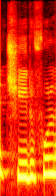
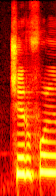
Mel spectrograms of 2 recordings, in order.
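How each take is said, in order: First: चीरफुल with a long "ee" and full "r"; long vowel demo. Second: चिरफुल with a short "i" in the first syllable; mispronunciation demo. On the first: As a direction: say चीरफुल like English "cheerful". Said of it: "बड़ी ई की मात्रा के रूप में". (चीरफुल में बड़ी ई, पूरा र) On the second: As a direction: clip the vowel to "chir" in चिरफुल. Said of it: "चिरफुल नहीं है". (चिरफुल में छोटी इ की मात्रा) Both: Shown as a demonstration.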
